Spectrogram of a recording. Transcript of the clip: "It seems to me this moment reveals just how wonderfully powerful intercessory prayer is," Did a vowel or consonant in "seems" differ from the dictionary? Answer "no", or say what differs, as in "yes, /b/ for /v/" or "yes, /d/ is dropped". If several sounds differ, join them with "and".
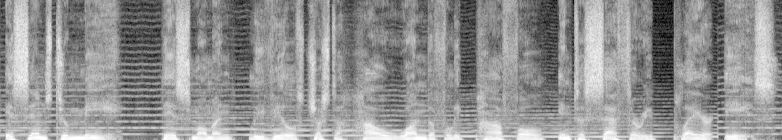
no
